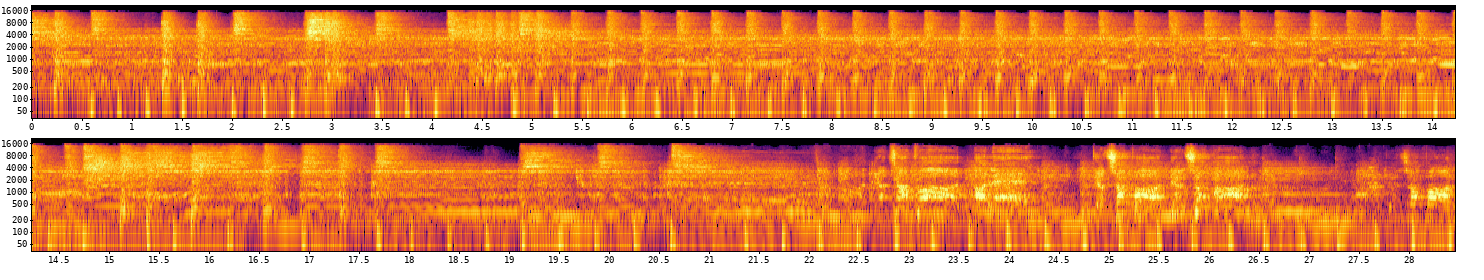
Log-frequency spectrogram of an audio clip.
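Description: Punk rock band playing live: electric guitar, bass guitar and drums at a fast beat, the drums and bass briefly dropping out about two-thirds through before the band comes back in.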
